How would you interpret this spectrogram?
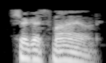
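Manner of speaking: ordinary delivery, nothing marked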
